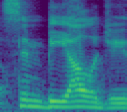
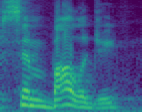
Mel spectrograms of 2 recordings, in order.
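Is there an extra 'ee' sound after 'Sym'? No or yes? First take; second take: yes; no. First: The word has an extra 'ee' vowel after 'Sym'. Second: The word has no extra vowel after 'Sym'. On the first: The speaker calls it wrong. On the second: The speaker calls it right.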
